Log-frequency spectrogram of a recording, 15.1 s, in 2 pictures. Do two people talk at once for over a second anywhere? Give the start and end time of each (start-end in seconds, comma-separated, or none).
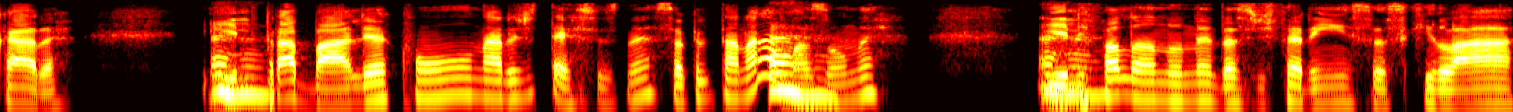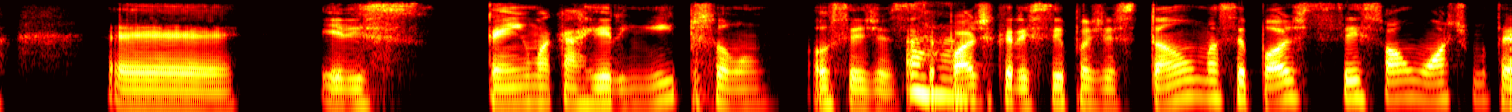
none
